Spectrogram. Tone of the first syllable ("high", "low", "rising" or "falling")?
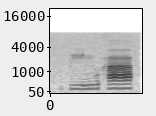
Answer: low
